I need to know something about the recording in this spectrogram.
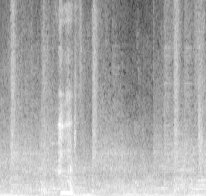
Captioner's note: gasps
